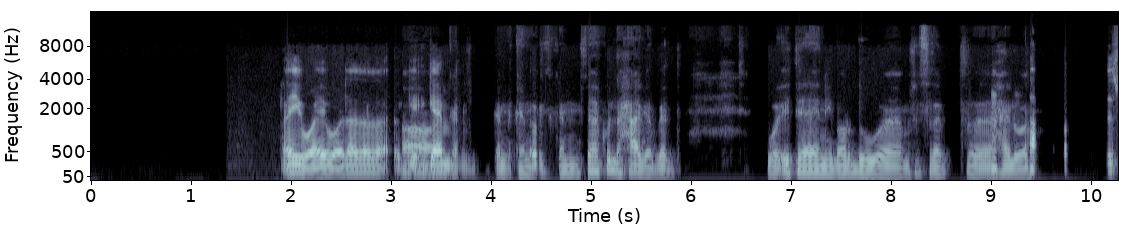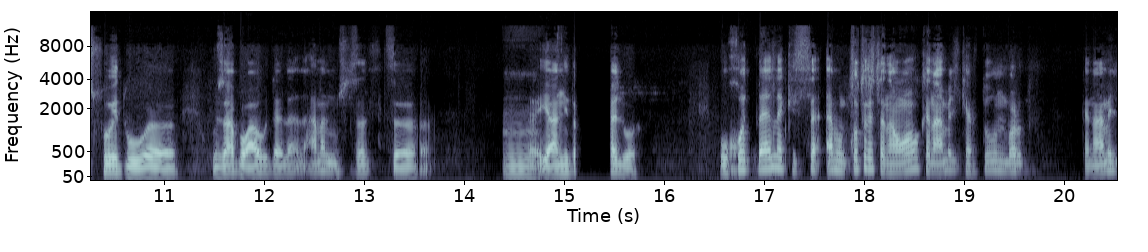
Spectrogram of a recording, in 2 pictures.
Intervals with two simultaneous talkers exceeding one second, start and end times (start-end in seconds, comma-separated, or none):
none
